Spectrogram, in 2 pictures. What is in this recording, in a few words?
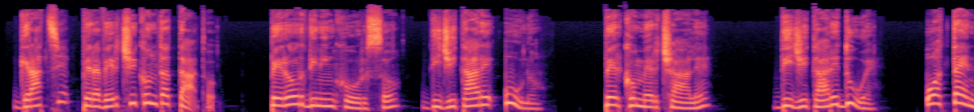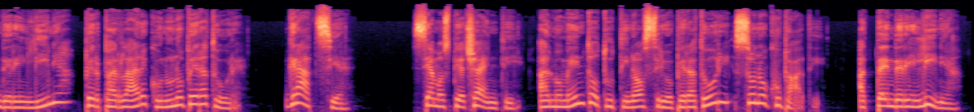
italian female telephone prompts, Native Italian Female Voiceover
